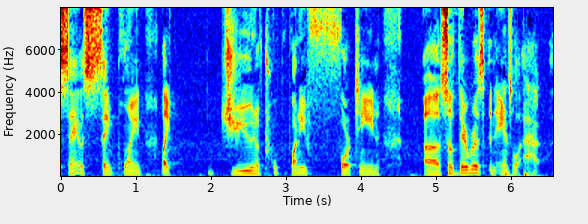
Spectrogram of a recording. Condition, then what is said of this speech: Stuttering. And it's harder to be fluent when you have to, when it's being fluent plus anxiety, plus, you know, these nerves, right?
